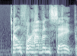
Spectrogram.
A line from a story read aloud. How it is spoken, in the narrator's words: thought crossly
